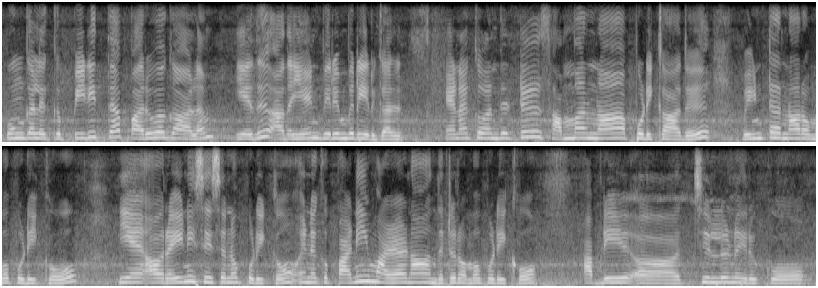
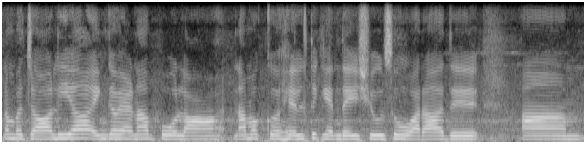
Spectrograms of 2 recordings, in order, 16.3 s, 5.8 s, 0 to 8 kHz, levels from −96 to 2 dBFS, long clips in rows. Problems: constant background noise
